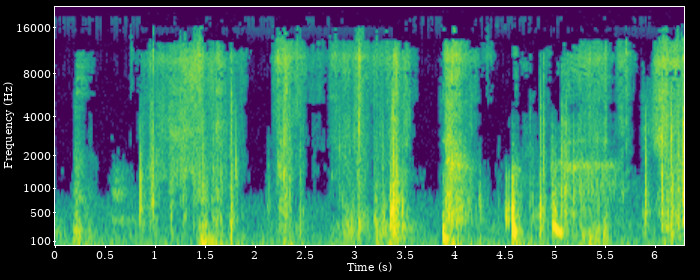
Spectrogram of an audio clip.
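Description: Paper pages rustle and flip in a series of quick, crisp bursts as someone searches for their place while reading from the Book of Ruth, shuffling irregularly for several seconds, with a brief laugh partway through.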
